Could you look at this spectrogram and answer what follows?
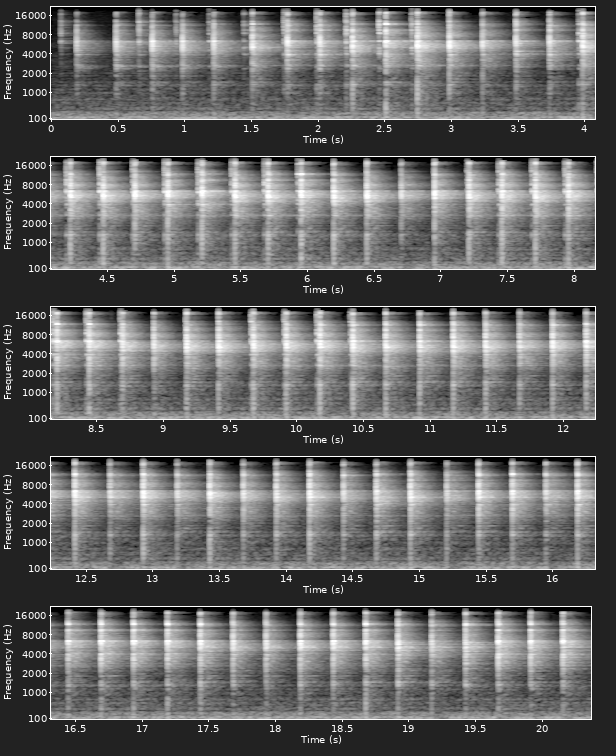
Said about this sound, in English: This episode, I'm going to be demonstrating silverware as possible rhythm instruments. I'm going to start with a couple of spoons.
